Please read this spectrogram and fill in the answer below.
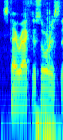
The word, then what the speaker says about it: Styracosaurus: And also the voice of the Styracosaurus in this movie. – Nice, good pronunciation. I'm glad you looked that up as well.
